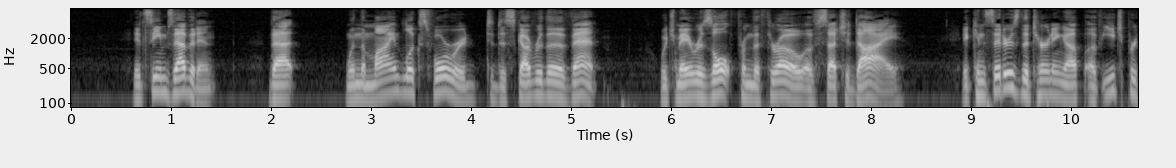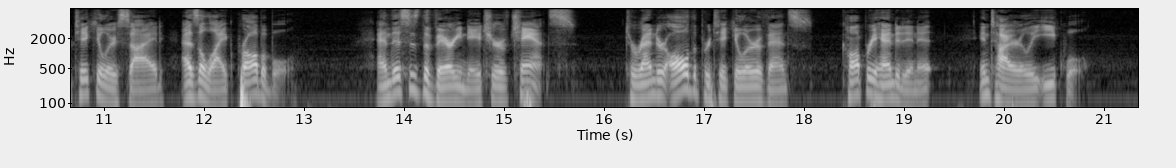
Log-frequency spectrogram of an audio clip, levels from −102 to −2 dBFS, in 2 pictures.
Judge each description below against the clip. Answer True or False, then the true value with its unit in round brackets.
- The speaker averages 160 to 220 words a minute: False (150 wpm)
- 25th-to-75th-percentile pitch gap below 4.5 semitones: False (5.4 semitones)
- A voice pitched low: True (125 Hz)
